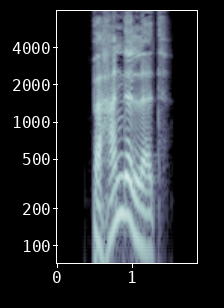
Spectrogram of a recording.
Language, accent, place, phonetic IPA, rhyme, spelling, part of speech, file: German, Germany, Berlin, [bəˈhandələt], -andələt, behandelet, verb, De-behandelet.ogg
- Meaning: second-person plural subjunctive I of behandeln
